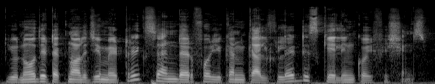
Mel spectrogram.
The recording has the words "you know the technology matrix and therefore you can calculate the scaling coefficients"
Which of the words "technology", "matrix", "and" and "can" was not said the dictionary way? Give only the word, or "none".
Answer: none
